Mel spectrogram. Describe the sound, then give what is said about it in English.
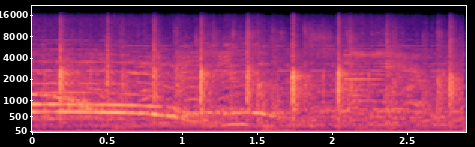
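Steady, evenly spaced hand claps, about three per second, ring out as brief sharp snaps over a sustained tonal sound that slides downward in pitch, a round of applause at a band's show for the man recording them. “But can we get a round of applause for this guy here”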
